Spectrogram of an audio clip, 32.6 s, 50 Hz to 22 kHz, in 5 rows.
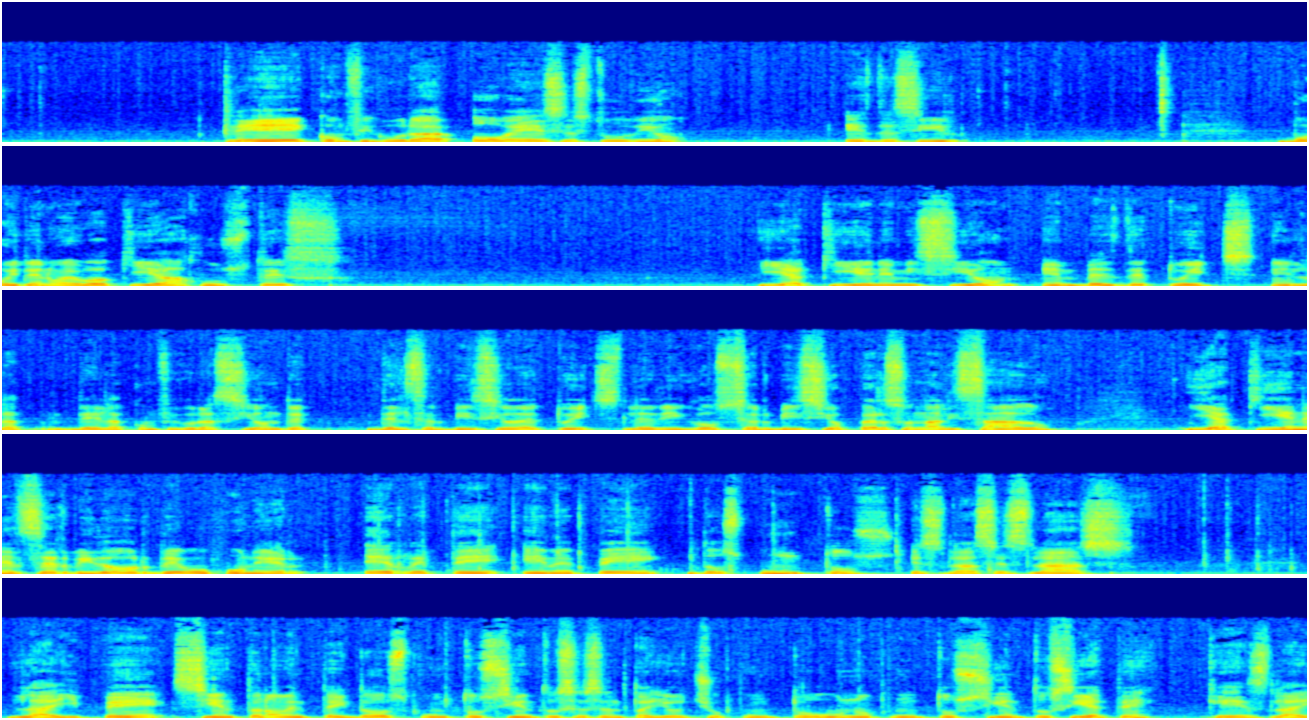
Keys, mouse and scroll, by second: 0.0 click, 4.9 click, 6.6 click, 10.3 click, 12.9 click, 15.8 click, 18.9 click, 21.2-24.2 typing, 25.3-31.0 typing.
